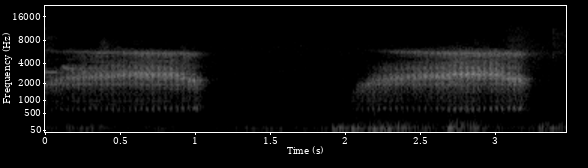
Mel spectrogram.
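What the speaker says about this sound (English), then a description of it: "Bloody frogs are kicking off and all." Frogs croaking at a French lake at night, two long pulsing choruses separated by a short pause, fairly close and steady over low background rumble.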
